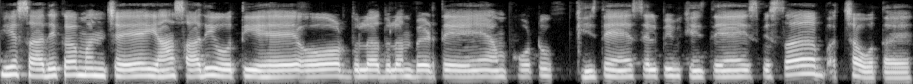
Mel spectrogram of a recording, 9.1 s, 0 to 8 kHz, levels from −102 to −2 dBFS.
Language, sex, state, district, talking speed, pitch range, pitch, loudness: Hindi, female, Uttarakhand, Uttarkashi, 185 wpm, 180-200 Hz, 190 Hz, -13 LUFS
